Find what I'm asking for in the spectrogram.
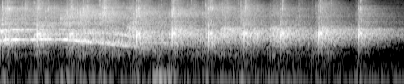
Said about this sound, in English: You can clap there.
